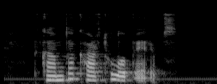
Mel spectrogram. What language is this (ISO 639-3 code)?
kat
